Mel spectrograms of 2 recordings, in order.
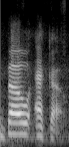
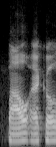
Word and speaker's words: bow echo: Wouldn't that be pronounced bow echo, like the bow of a ship, rather than bow?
